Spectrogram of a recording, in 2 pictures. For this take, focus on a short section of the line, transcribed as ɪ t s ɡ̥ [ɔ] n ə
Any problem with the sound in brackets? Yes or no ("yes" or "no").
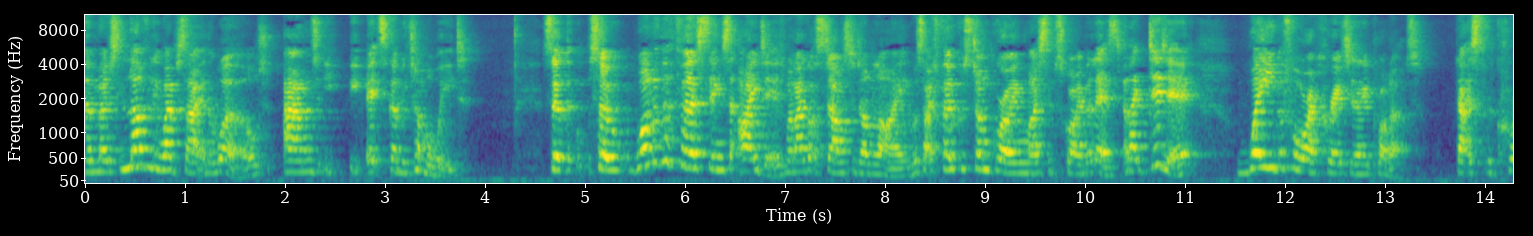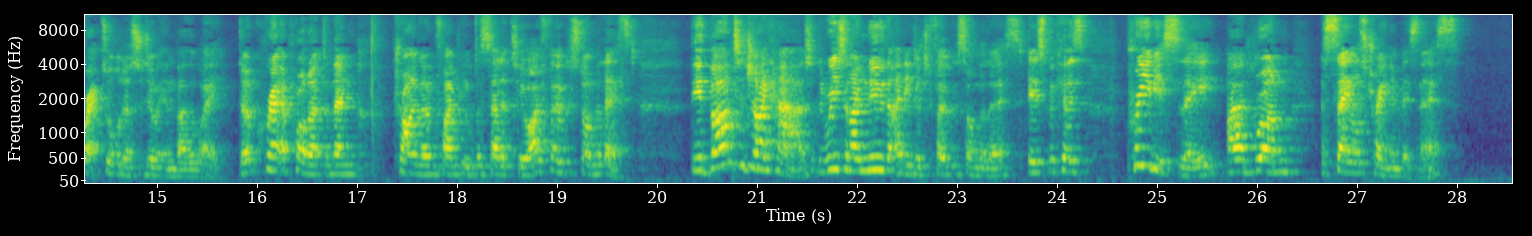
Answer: yes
